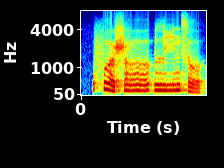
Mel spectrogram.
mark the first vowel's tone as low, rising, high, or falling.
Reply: falling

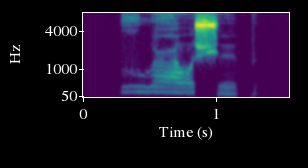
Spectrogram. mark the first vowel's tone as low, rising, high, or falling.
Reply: high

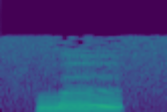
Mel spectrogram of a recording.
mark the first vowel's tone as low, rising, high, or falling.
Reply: falling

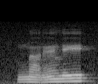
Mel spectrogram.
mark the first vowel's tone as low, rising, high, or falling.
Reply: low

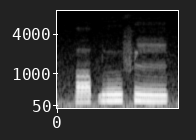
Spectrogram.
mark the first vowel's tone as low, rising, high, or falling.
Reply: low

